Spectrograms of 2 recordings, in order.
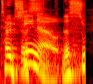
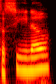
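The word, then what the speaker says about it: tocino: is this this is the tochino it's actually pronounced tosino but all right sweet pork now this looks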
